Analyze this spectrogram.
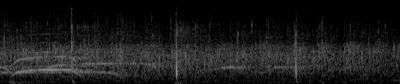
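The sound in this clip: Audience applause in a church as two people are welcomed up to the platform: steady, dense clapping that fills the whole stretch, with a few sharper individual claps standing out.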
